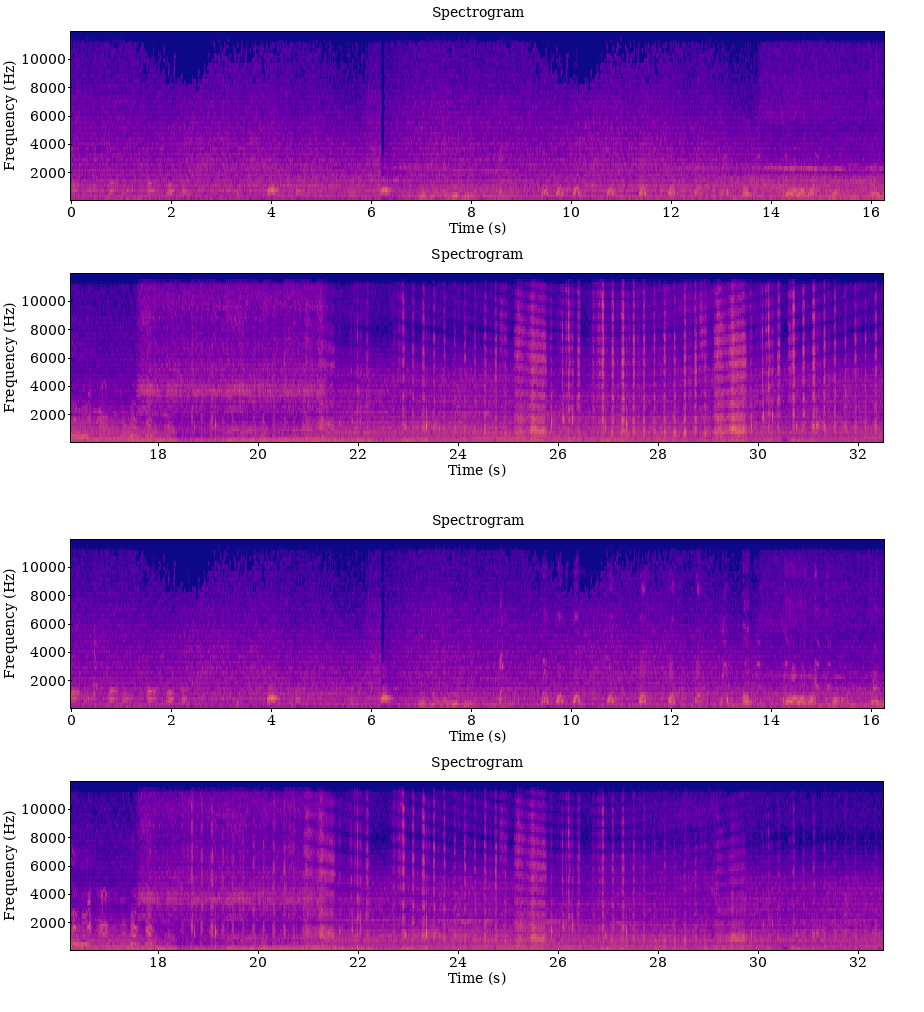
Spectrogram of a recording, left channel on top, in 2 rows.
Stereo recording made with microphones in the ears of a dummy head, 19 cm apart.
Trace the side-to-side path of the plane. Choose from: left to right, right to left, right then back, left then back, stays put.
left to right.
